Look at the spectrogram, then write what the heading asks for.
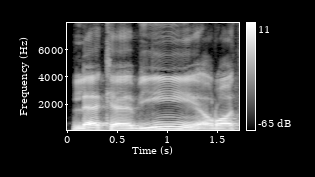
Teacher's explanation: هنكسر الباء ونفخم الراء لكبيره الفتحتين فوق بعض بالضبط علامه على الاظهار هنظهر نون التنوين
